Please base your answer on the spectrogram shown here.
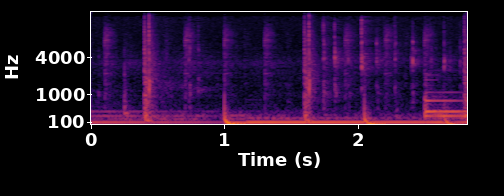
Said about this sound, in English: This thing tripping. I'm trying to type something. Ain't letting me type it.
